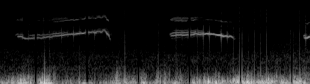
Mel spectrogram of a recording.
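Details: At a Southwest Florida nest on 13 January 2024, a bald eagle gives two long, high, thin whistles, each slightly rising before breaking off, plus the start of a third, over low wind rumble.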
